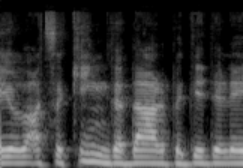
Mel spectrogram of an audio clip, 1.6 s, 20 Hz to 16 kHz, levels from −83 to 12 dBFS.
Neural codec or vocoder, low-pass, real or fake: none; 14.4 kHz; real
